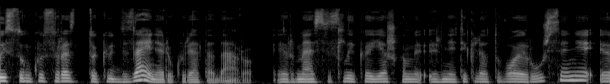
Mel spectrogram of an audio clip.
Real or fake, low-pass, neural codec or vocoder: fake; 14.4 kHz; vocoder, 48 kHz, 128 mel bands, Vocos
